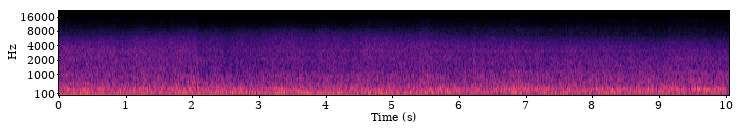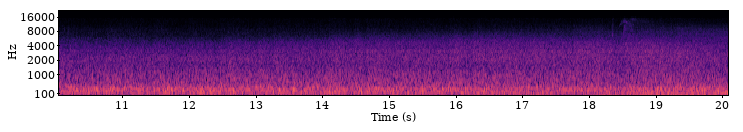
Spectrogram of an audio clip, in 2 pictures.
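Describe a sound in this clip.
Ocean waves break and wash steadily onto a beach.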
